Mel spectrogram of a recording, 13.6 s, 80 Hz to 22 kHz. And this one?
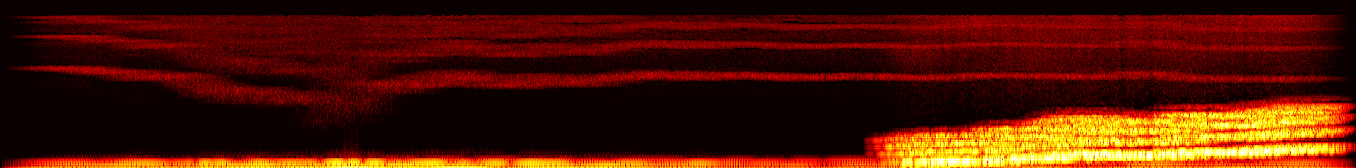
msft vs goog v12
Sonified stock prices of Microsoft competing with Google. Algorithmic composition / sound design sketch. Ominous. Microsoft is the low frequency and Google the higher. This time, daily trading volumes have been used to control signal amplitude
moan, ominous, spectral, sonification, csound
